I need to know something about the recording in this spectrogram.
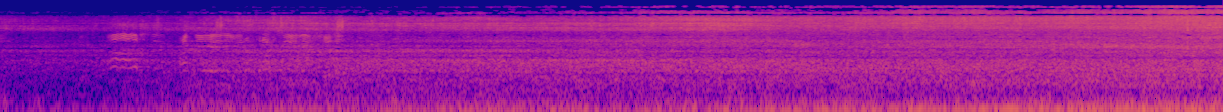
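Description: A train approaches in the distance, its rumble growing steadily louder.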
